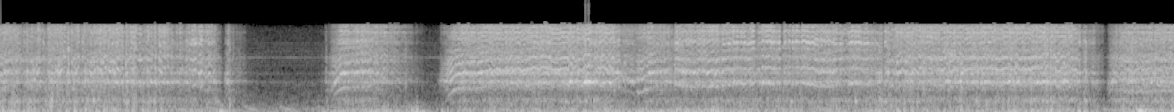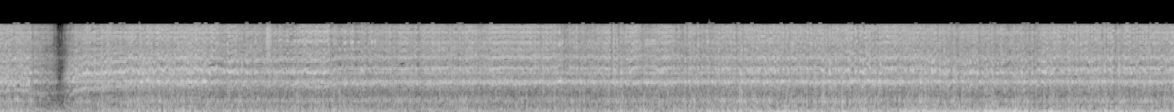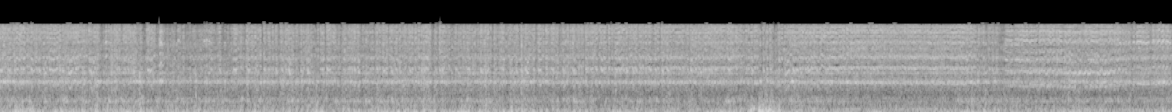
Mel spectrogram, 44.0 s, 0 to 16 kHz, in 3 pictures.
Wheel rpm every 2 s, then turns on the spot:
200, 60, 90, 200, 220, 210, 160, 130, 200, 230, 230, 230, 230, 210, 220, 230, 230, 230, 220, 220, 230, 220.
none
